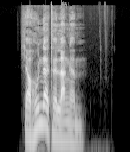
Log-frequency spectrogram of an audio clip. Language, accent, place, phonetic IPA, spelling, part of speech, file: German, Germany, Berlin, [jaːɐ̯ˈhʊndɐtəˌlaŋəm], jahrhundertelangem, adjective, De-jahrhundertelangem.ogg
- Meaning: strong dative masculine/neuter singular of jahrhundertelang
